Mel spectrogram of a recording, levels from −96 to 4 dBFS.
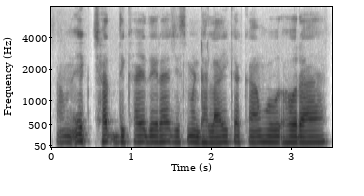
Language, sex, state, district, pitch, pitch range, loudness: Hindi, male, Jharkhand, Deoghar, 125 Hz, 125-130 Hz, -18 LUFS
